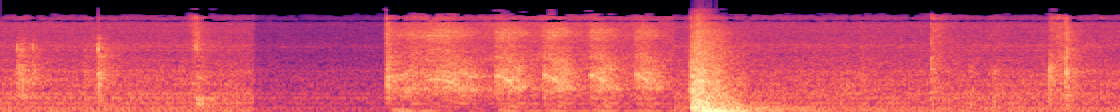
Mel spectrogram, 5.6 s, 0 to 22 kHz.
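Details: Honda Civic EK with swapped D16A engine, after correcting swapped O2 sensor plugs: the starter cranks with an even chug for over a second but it never catches. Cold compression is even at about 110 psi; worn distributor internals kill the spark.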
